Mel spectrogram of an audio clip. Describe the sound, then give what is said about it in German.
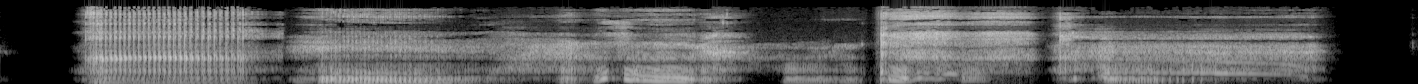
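A voice imitates loud snoring, as of someone asleep on a green meadow under a tree after a large meal, with a string of drawn-out rasping snorts and throaty rumbles over about seven seconds, with brief pauses between breaths. “Müde von diesem üppigen Mahl schlief er bald laut schnarchend ein.”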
